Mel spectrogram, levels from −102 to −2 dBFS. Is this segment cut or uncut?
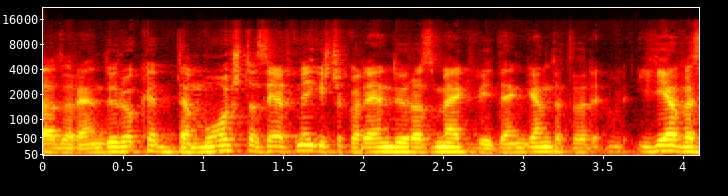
uncut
